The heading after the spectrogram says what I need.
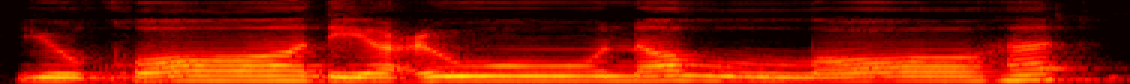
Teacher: یخادعون اللہ، خا کو آپ نے موٹا کرنا ہے، یخا نہیں، خا کو ہارڈ پڑھنا ہے، اس کو موٹا پڑھنا ہے کیونکہ یہ موٹے حروف میں سے ہے.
